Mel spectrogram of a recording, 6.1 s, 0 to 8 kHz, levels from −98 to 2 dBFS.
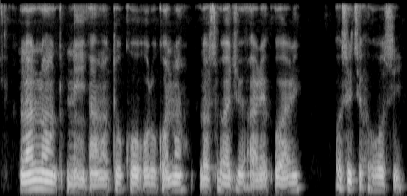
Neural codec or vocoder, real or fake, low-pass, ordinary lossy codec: vocoder, 44.1 kHz, 128 mel bands, Pupu-Vocoder; fake; 7.2 kHz; none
